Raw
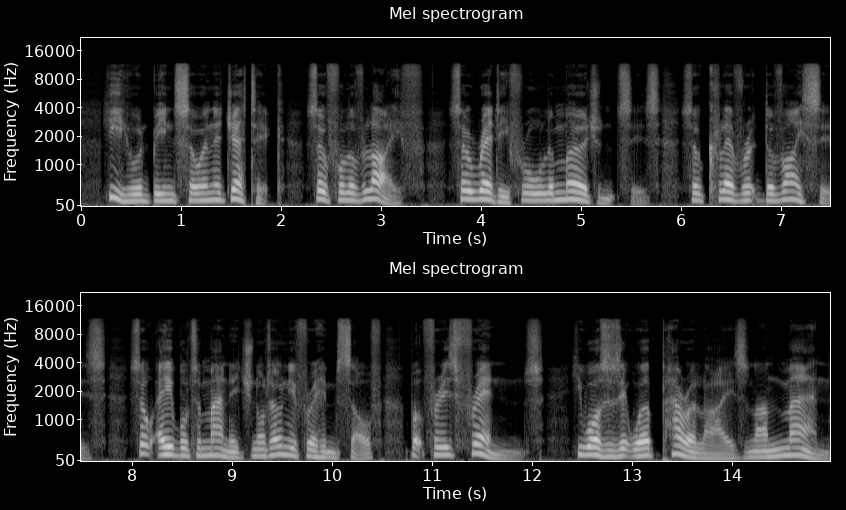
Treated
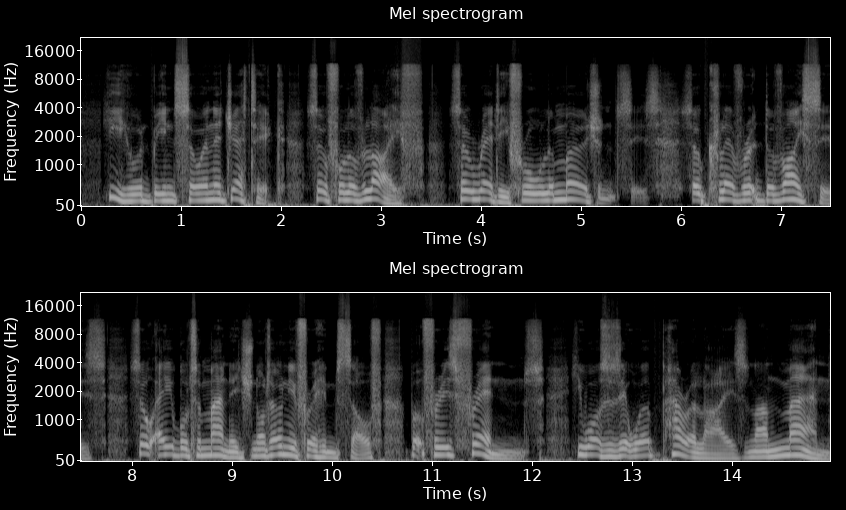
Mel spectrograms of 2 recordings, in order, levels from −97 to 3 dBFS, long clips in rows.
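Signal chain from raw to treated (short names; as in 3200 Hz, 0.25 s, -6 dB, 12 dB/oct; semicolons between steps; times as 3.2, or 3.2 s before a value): tracing distortion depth 0.023 ms; 5.16–6.2 three-band isolator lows -23 dB, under 260 Hz, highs -13 dB, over 6600 Hz; negative-ratio compressor -29 dBFS, ratio -1; 2.87–3.91 backlash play -59 dBFS; sustainer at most 41 dB/s; gain -5 dB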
